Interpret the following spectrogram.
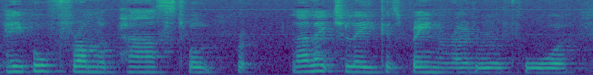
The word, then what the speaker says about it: La Leche: So, well, let's talk about La Leche. Is that the correct pronunciation?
